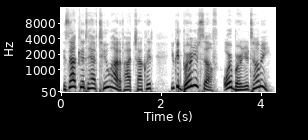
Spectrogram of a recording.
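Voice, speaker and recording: A man's voice: high-pitched, sing-song, a little fast, no room sound, studio quality, pitched above the performer's own voice. A man voicing a shy, fretful female pegasus who speaks timidly and hesitantly.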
